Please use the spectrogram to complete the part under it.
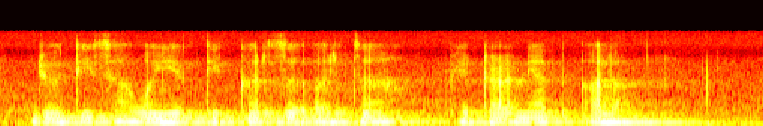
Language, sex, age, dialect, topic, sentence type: Marathi, male, 18-24, Standard Marathi, banking, statement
